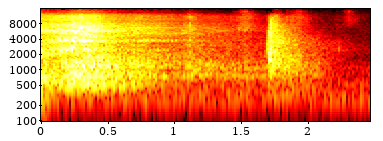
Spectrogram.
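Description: Breathing during a palm-rubbing exercise: a long, soft, airy exhale followed by a brief sharper intake of breath, close and quiet, no speech.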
